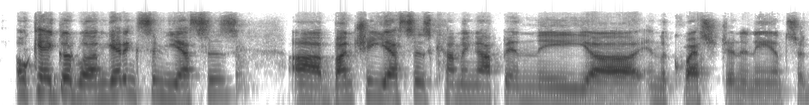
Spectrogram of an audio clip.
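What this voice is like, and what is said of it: Boston accent. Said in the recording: “my Boston accent”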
